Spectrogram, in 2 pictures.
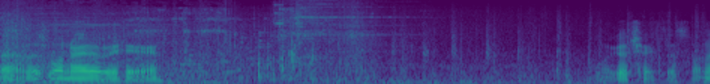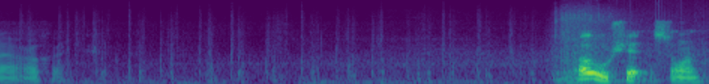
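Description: Quick footsteps patter on dirt and pavement.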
